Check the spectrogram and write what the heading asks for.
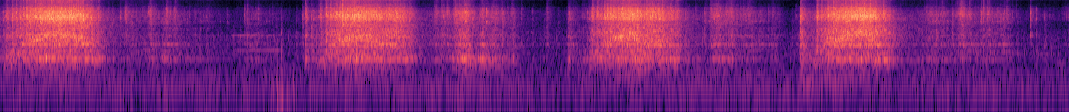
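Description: Manual push reel lawn mower cutting grass, its spinning reel blades whirring in four bursts of about a second each as it is pushed forward, with quieter gaps between pushes.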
